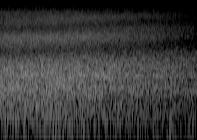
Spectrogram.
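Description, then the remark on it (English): A steady, full roar of ocean surf washing over a beach in Aptos, California, with a constant hiss that holds evenly throughout and no distinct individual wave breaks or voices. “This beach in Aptos, California is the closest that I'll get to narwhals today.”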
